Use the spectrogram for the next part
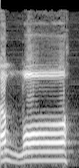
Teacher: اس میں جلالت کا ما قبل مفتوح مفخم پڑھا اسے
